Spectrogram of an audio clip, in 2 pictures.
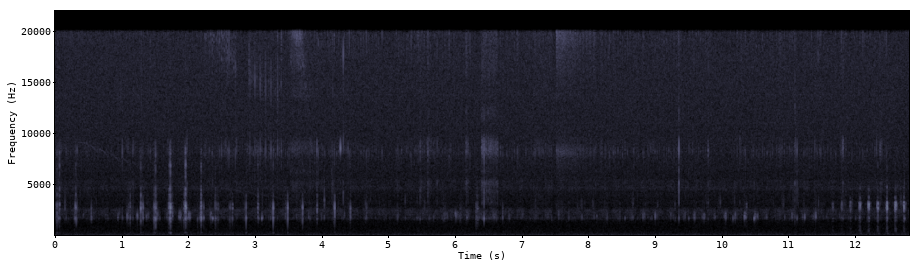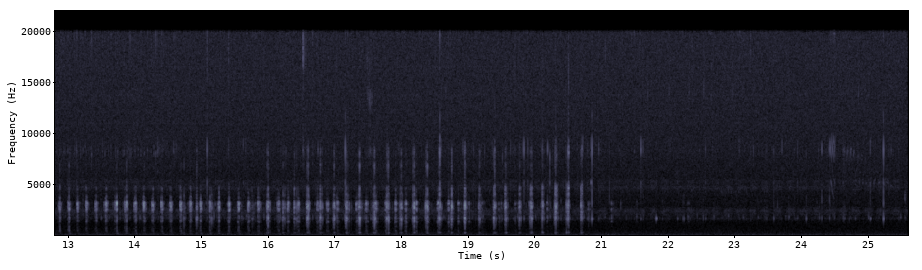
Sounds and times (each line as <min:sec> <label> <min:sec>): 0:00.0 frogs vocalising 0:04.8
0:00.0 cicadas 0:25.6
0:00.0 tadpoles nibbling from a spawn covered branch 0:22.5
0:08.6 frogs vocalising 0:24.0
